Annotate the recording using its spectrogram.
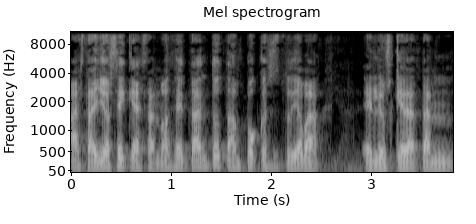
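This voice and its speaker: A man talks in a normal speaking voice at a medium pitch and a moderate pace. His intonation is fairly even, and the background is quiet. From Barcelona, Spain. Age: 30s. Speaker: podcast host. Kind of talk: casual chat.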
